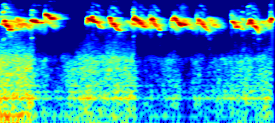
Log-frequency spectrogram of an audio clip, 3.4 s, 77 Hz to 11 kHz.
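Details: Oriental white-eye kept as a cage bird singing on 5 May 2022, a fast series of high, thin, slurred whistles falling in pitch, delivered in quick bursts separated by short pauses; a low electrical hum underneath.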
